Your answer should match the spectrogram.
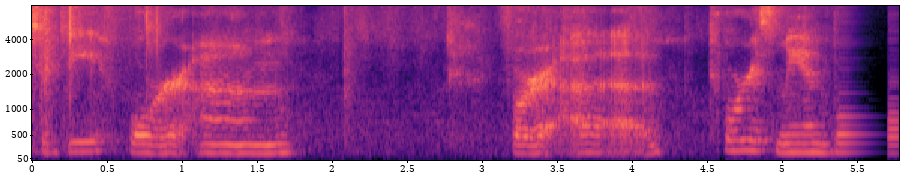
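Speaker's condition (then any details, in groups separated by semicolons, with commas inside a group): No condition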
